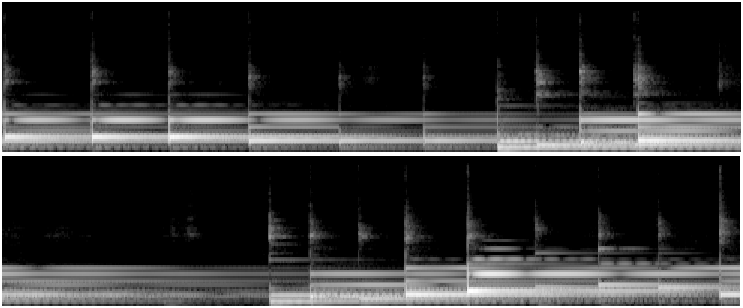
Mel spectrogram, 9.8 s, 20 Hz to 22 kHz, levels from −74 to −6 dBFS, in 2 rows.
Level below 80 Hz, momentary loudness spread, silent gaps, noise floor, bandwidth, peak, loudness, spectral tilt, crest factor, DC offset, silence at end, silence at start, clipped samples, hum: -50 dBFS; 14 LU; none; -42 dBFS; 5.6 kHz; -2 dBFS; -18 LUFS; -9.5 dB/octave; 18 dB; under 0.1%; 0 s; 0 s; under 0.1%; none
